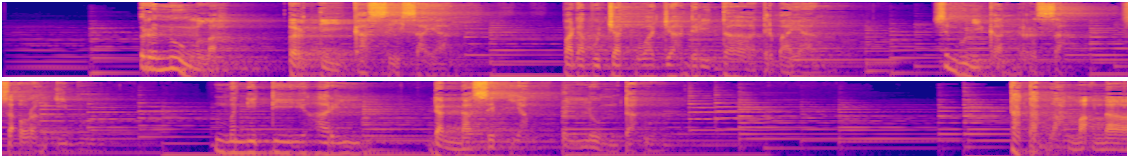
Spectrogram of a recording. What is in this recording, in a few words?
Narration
